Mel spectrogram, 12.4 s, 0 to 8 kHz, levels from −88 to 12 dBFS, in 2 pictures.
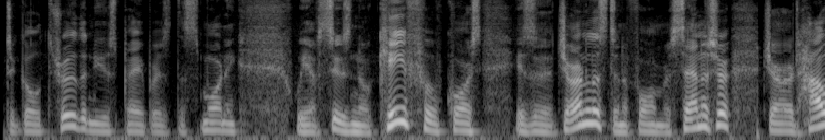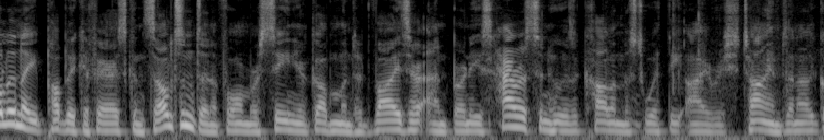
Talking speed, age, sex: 225 wpm, 40-59, male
